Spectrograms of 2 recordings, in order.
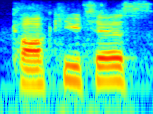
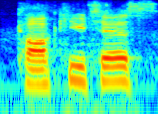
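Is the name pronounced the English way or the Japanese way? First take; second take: Japanese way; Japanese way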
